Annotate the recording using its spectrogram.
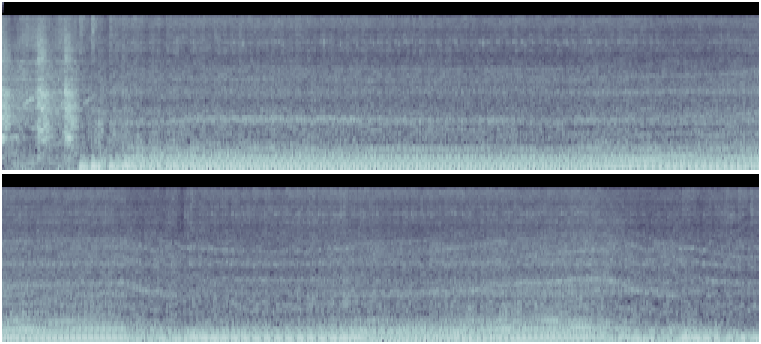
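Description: A motorcycle engine starts and idles with a deep, rumbling pulse.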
